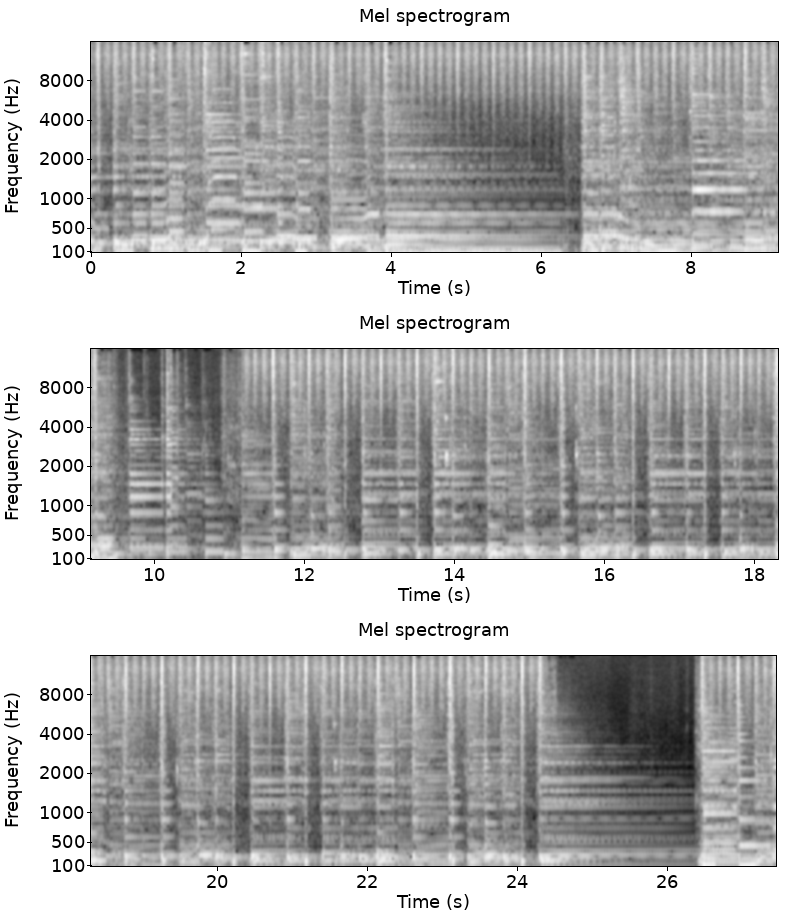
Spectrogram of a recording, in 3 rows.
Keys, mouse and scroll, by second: 1.0 scroll down 1, 2.6 click, 4.4 click, 6.9 click, 8.2 click, 9.8 click, 13.8 click, 14.2 click, 15.5 click, 16.9 click, 23.7 click, 26.1 click.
